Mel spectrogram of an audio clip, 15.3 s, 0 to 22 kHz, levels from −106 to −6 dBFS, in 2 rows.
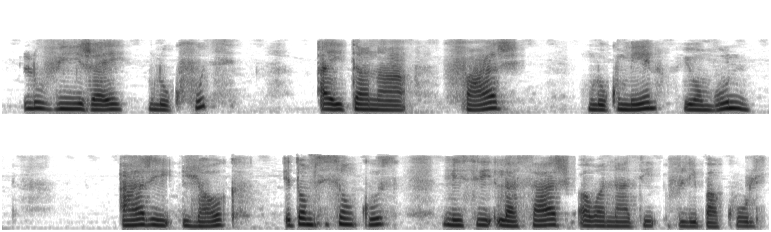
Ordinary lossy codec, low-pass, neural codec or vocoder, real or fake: AAC, 24 kbps; 5.4 kHz; vocoder, 44.1 kHz, 128 mel bands every 512 samples, BigVGAN v2; fake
